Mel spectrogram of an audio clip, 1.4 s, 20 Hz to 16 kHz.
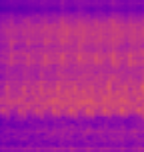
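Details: Audi 2.0 TFSI engine with oily cam adjuster and vacuum pump: rapid, even metallic ticking over the idle; valvetrain knock, timing chain to be checked.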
